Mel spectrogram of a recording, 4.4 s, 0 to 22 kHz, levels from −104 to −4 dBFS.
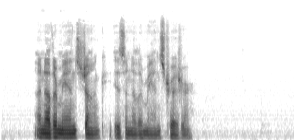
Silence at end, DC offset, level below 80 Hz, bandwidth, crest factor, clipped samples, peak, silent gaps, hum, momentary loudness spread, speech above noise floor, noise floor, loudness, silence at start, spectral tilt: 1.55 s; under 0.1%; -62 dBFS; 10.5 kHz; 20 dB; under 0.1%; -10 dBFS; none; none; 14 LU; 57 dB; -85 dBFS; -29 LUFS; 0.55 s; -7 dB/octave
